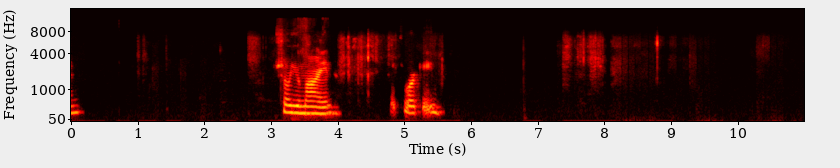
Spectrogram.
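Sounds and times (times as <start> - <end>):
faint scratchy rustling: 0.9 - 5.6, 7.3 - 11.0.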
